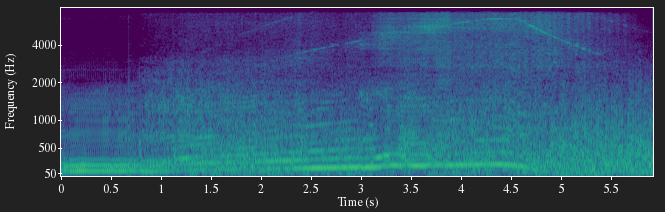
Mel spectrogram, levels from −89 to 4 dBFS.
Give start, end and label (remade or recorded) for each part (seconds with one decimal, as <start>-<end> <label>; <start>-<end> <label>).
0.0-0.8 remade; 0.8-3.0 recorded; 3.0-3.9 remade; 3.9-5.9 recorded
